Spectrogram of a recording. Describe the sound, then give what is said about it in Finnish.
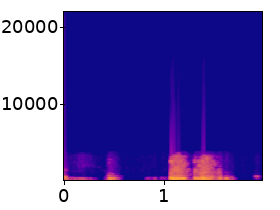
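A dog makes a few short grunting, whiny noises, building to two louder, rougher bursts near the end, with no one talking. “oli vähän tota, koiraa, niin tota, vähän säätä, mun pakko katsoa tuossa.”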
